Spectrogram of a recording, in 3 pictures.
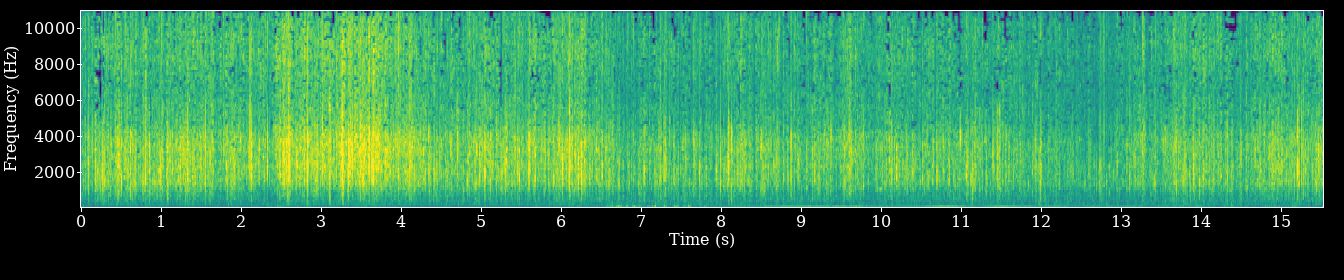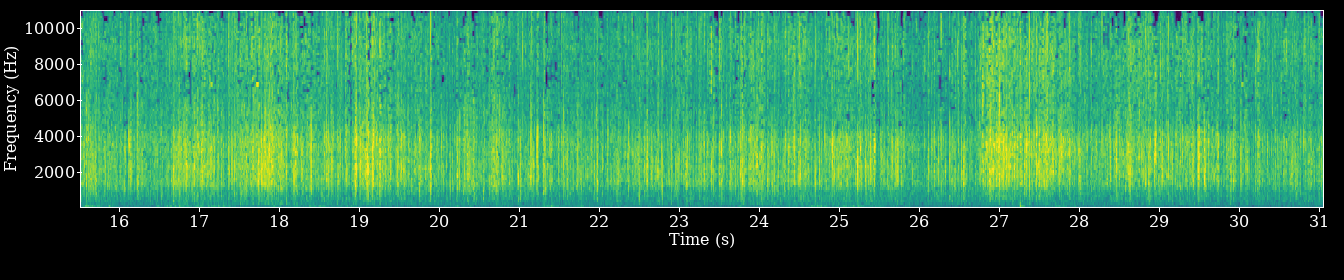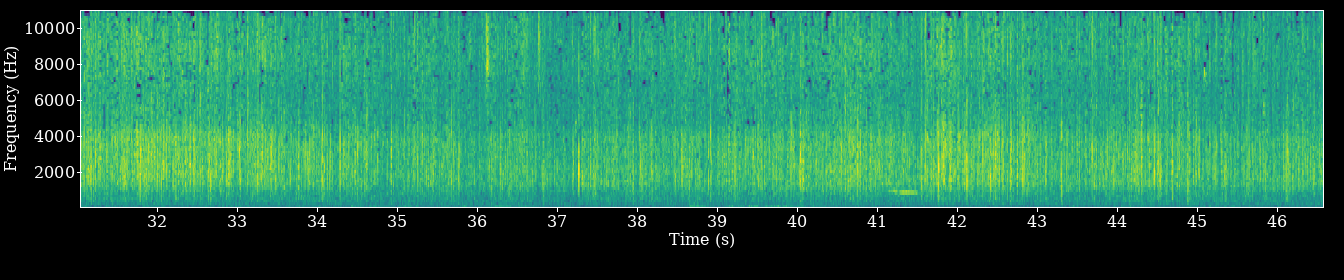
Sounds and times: thin rain falling on my umbrella 0:00.0 - 0:46.5

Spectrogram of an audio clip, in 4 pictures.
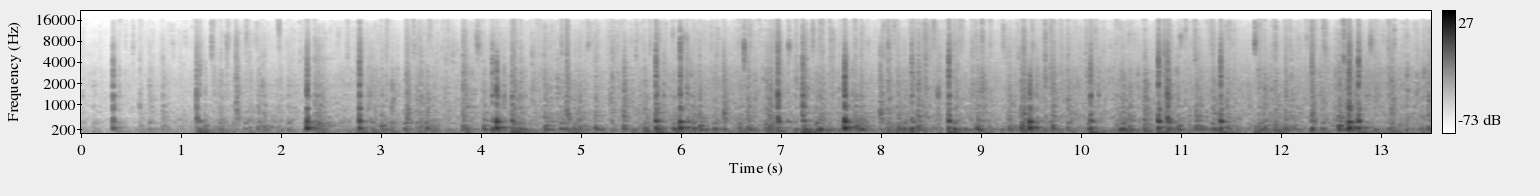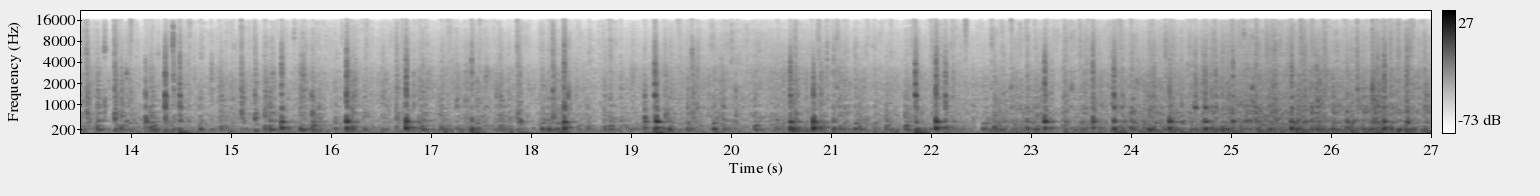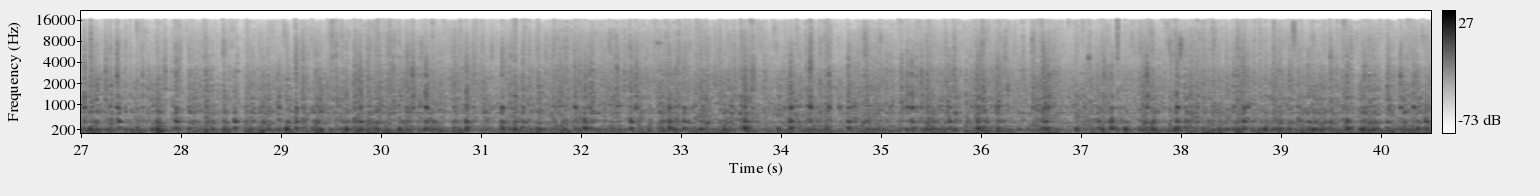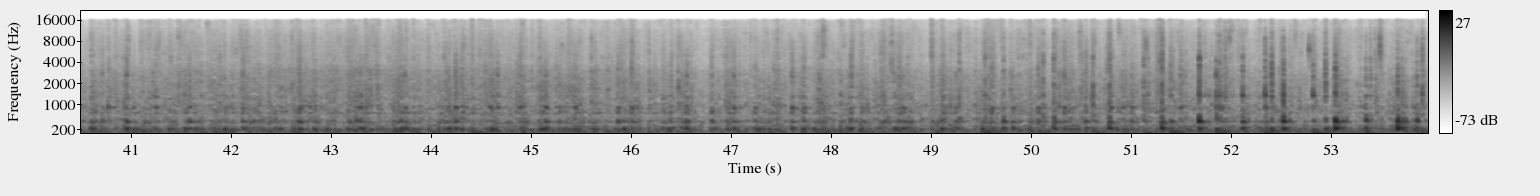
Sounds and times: rain 0:00.0 - 0:53.9
drips 0:48.0 - 0:53.9

